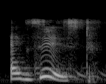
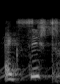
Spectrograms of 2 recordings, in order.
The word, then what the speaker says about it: exist: ई के आगे जो एक्स है उसे आप जी की तरह प्रोनाउंस करेंगे, एग, और जो IST है उसे Z की तरह बोलेंगे, एग्जिस्ट, एग्जिस्ट, ओके। एक्सिस्ट नहीं बोलना है, एग्जिस्ट, ओके।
